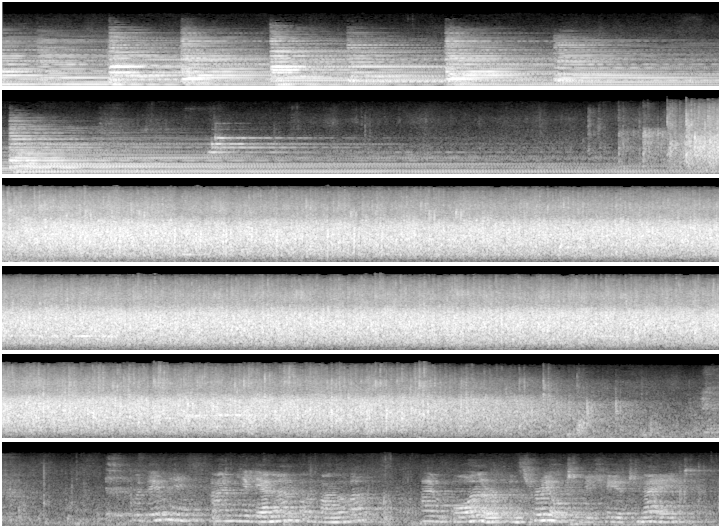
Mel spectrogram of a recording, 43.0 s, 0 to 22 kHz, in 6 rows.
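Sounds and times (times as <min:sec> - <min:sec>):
audience applauding: 0:13.3 - 0:35.2.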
